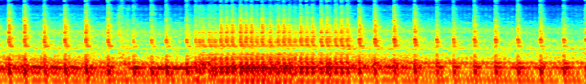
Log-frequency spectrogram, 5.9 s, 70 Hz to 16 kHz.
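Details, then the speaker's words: Vespa PX with a Cosa clutch that had been dragging, now fitted with SIP CR80-style friction plates. Warmed up, rider seated, idling in first gear; a crisp, slightly uneven two-stroke idle holds steady without bogging or pulling forward. "One of the last tests is going to be fire it up sitting on the bike, click it into first gear, and hopefully it'll hold the revs. It won't drag the clutch and try and pull forward or anything."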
